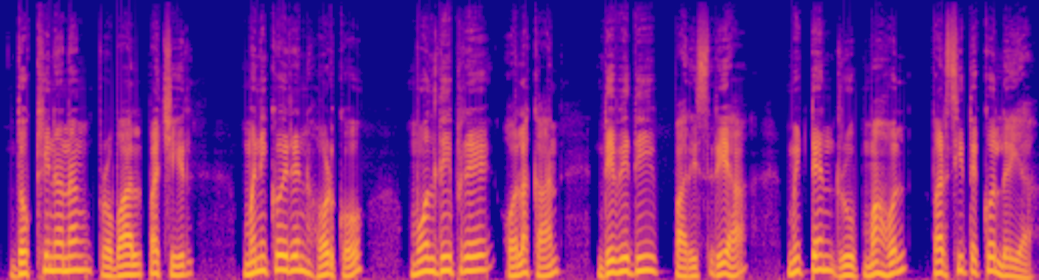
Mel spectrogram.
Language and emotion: Santali, neutral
